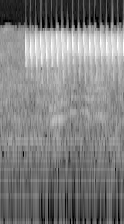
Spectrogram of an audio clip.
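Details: Bar-winged prinia singing for use as a training master song: after a short quiet start, a brisk run of high, ringing chips begins, about seven per second, evenly spaced to the end.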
